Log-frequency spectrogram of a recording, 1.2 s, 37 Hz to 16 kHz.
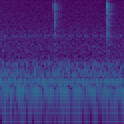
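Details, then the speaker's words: Newly fitted relay in a vintage 1980s Stabo XF-4012 CB radio with no AM mode, powered externally from a bench supply: two crisp clicks about half a second apart over a low mains hum. Relay switching normally. "I can clearly hear the clicking yeah definitely need not sure if you can hear it but I can tell you that is working fine"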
